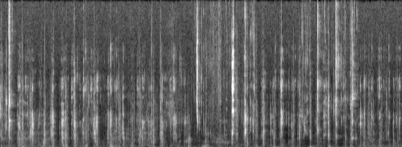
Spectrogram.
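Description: A young woman chews food with wet, crunchy sounds close to a microphone.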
